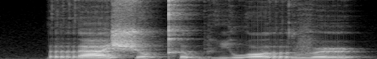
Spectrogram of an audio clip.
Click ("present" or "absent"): absent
